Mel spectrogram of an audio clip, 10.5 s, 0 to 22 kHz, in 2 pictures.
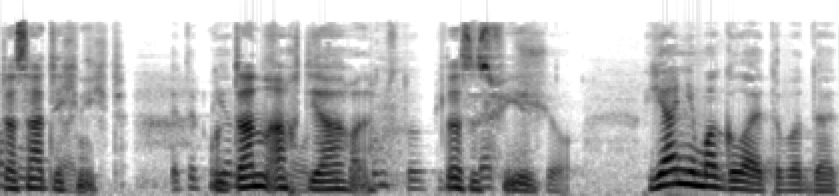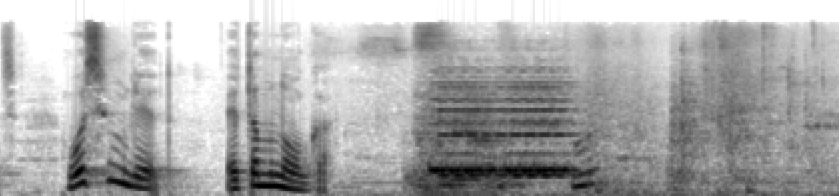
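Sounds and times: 
speech: 0.0 - 8.2
telephone ringing with a loud electronic trill: 7.9 - 9.0.

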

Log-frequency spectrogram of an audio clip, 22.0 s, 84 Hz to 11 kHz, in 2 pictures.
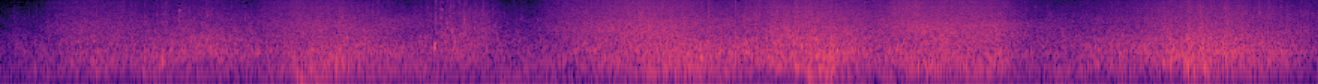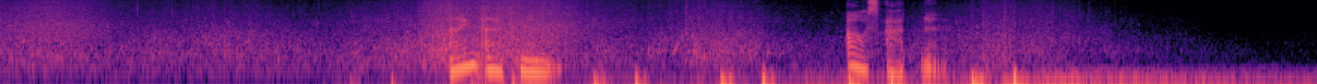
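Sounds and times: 
ocean waves washing onto a beach: 0.0 - 17.7
speech: 14.9 - 15.7, 18.2 - 18.9.

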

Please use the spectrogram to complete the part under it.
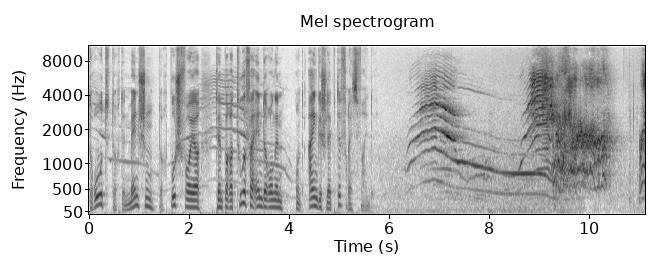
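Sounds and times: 
cat meowing: 0.0 - 4.1, 6.3 - 11.1
speech: 0.0 - 5.8.

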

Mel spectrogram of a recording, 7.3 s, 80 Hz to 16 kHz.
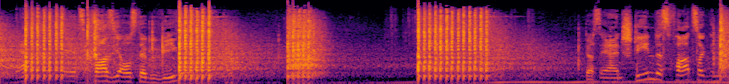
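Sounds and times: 
automatic gunfire at armoured reconnaissance vehicles at the edge of a clearing: 0.0 - 3.4, 4.2 - 5.3
speech: 0.9 - 2.5, 5.8 - 7.2.

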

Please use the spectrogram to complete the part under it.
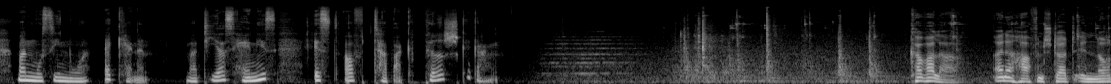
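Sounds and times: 
speech: 0.2 - 5.1, 9.2 - 11.1
heavy iron doors of a massive building grinding open: 5.4 - 11.1
sharp metal clanks of iron doors: 6.6 - 11.1.

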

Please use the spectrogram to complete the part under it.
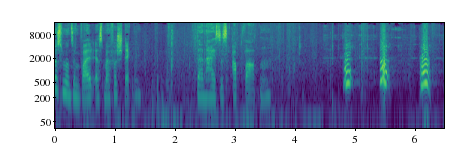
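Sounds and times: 
speech: 0.0 - 1.7, 2.4 - 3.8
search dog barking to indicate a found person: 4.8 - 6.4.

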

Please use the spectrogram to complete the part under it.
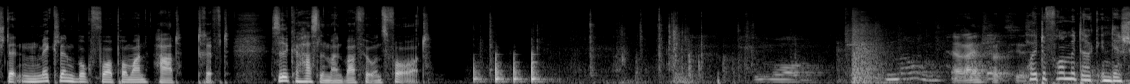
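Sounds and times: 
speech: 0.0 - 5.0, 7.6 - 11.3
knocking on the window of a fish restaurant: 4.7 - 5.6.

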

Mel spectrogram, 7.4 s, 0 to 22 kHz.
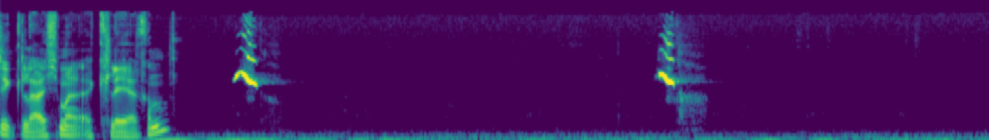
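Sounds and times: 
speech: 0.0 - 1.4
cheetah chirping: 1.6 - 5.6.

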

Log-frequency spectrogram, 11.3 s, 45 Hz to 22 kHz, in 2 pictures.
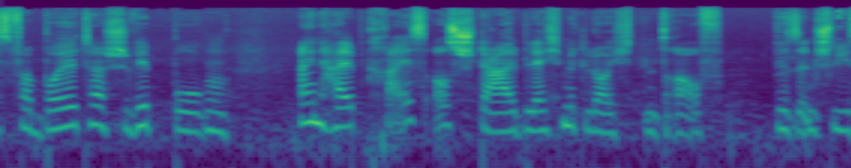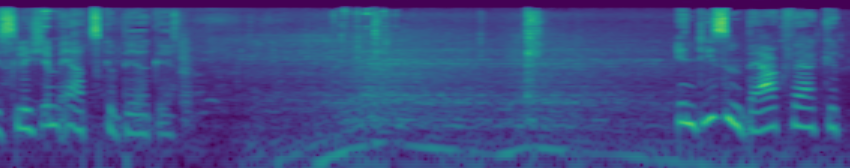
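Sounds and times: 
speech: 0.0 - 7.2, 10.2 - 11.3
minibus engine driving down a ramp into a mine in the Erzgebirge: 6.1 - 11.3.

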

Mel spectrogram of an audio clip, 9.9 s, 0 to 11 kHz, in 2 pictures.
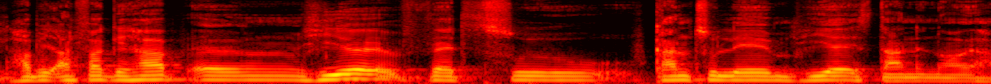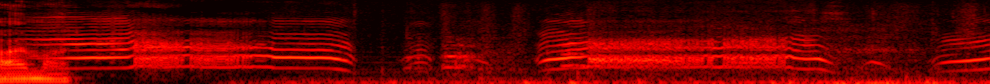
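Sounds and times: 
speech: 0.1 - 5.4
newborn baby crying during diaper change: 5.2 - 9.9.

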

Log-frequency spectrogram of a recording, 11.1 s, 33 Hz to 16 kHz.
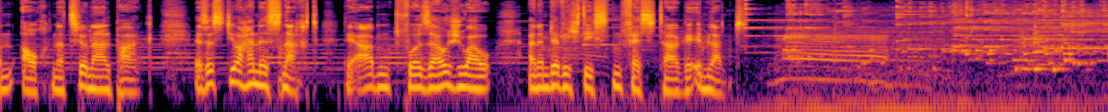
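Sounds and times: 
speech: 0.0 - 8.1
many small herd bells clanking and jingling: 4.9 - 11.0
herds of sheep and goats bleating in a village lane in Serra da Estrela Portugal: 7.5 - 9.5.

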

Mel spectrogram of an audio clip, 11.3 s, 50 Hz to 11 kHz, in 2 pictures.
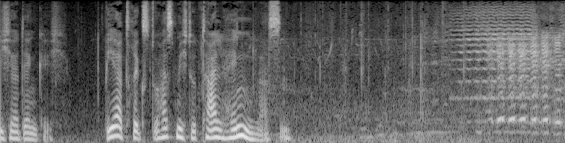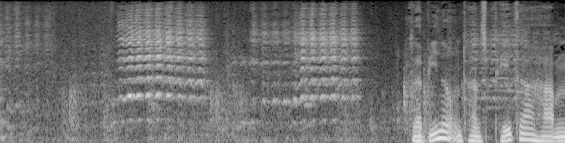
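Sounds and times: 
speech: 0.0 - 3.7, 9.8 - 11.2
several goats bleating: 4.0 - 9.4, 10.2 - 11.2.

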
